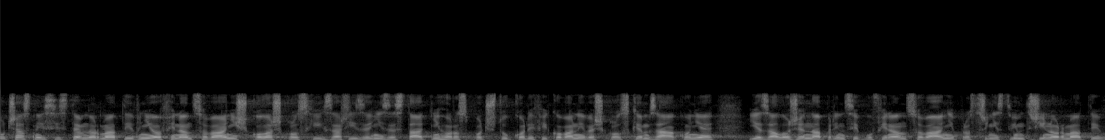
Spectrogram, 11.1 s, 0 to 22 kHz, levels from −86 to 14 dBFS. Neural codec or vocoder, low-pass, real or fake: none; 7.2 kHz; real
